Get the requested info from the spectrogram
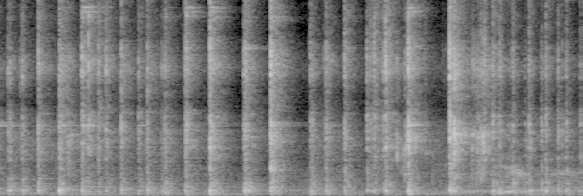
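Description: Two Beyblade Burst spinning tops clashing and grinding against each other as they spin in a plastic stadium, making a rapid, irregular clatter of clicks with a few louder knocks.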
